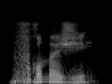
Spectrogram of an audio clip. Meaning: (adjective) related to cheese making, especially the industry; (noun) 1. cheesemonger, one who sells cheese 2. cheesemaker, one who makes cheese 3. silk-cotton tree; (verb) to add cheese to
- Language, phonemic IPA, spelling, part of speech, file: French, /fʁɔ.ma.ʒe/, fromager, adjective / noun / verb, LL-Q150 (fra)-fromager.wav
